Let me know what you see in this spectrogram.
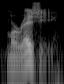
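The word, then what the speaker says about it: Maurezhi: It is a Morahazi, I think. Yeah, something like that. And yeah, that let me see. Moreji. That's how you pronounce it.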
